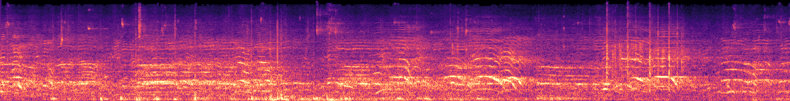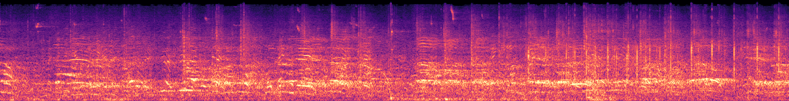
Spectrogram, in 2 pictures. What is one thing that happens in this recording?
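Sports shoes squeak sharply on a hard indoor court.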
